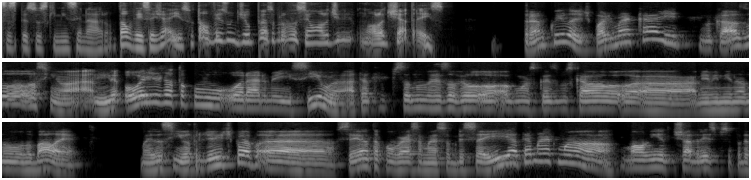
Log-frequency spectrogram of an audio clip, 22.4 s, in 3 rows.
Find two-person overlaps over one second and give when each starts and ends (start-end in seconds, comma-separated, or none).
none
